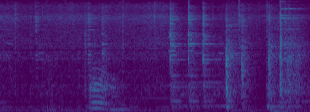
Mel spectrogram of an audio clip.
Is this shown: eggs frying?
yes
